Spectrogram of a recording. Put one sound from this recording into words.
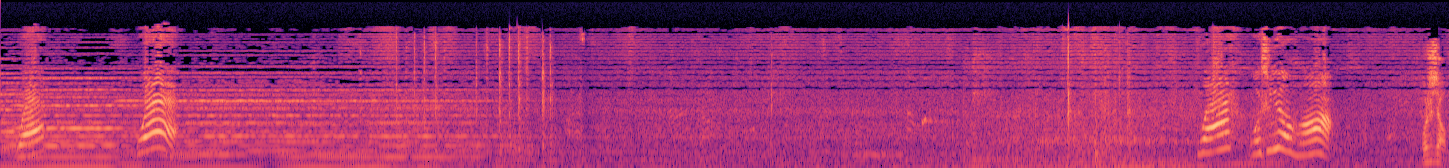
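A young woman calls out questioningly into a phone.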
